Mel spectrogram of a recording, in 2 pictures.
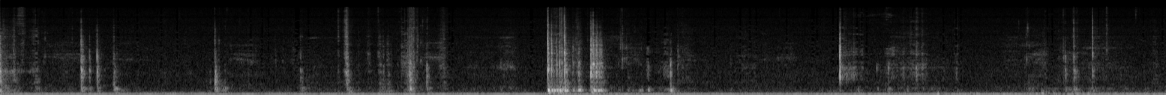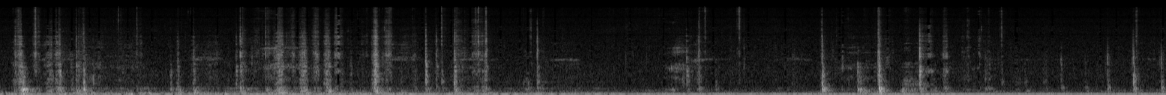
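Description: Screwdriver scraping and clicking against the stuck plastic back cap of a windshield wiper motor as it is pried at. Scattered light clicks and scrapes, with a burst of louder knocks about seven seconds in, over a steady low hum.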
